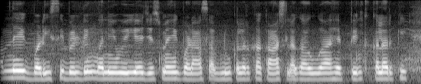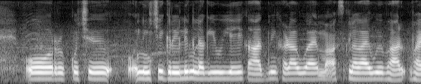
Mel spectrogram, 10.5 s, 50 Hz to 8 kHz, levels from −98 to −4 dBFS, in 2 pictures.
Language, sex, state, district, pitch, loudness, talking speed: Hindi, female, Bihar, Saharsa, 180 Hz, -14 LUFS, 215 wpm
